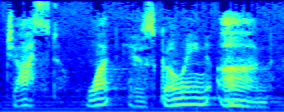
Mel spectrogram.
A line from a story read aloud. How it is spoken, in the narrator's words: I whispered to Debbie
